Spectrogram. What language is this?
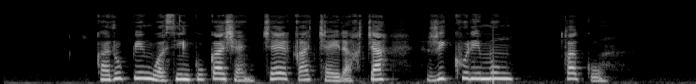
Puno Quechua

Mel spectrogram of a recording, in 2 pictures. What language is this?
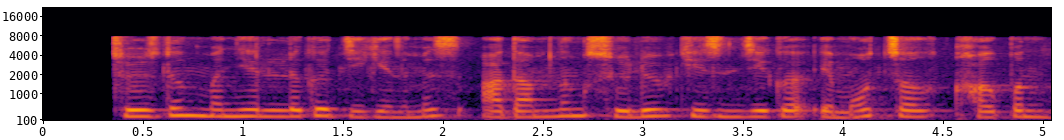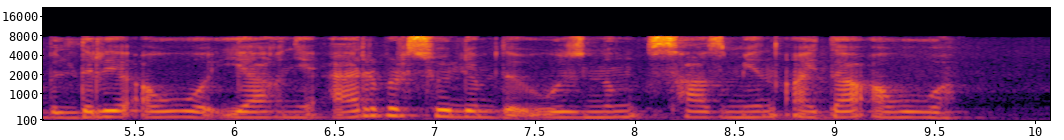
Kazakh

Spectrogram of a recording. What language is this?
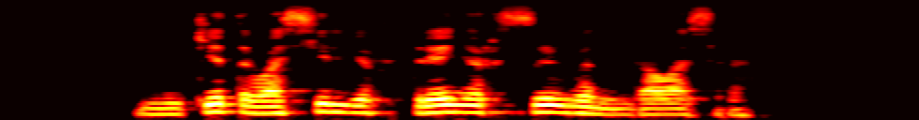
Chuvash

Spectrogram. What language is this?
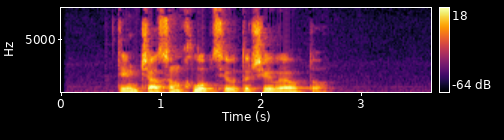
Ukrainian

